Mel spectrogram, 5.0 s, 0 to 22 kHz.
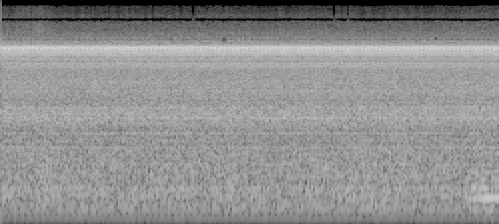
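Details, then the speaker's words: Land Rover LT230 transfer case reported noisy, run on a test rig for about an hour to warm up: steady, even whirr with no knocking, grinding or whine; turns smoothly and sounds healthy. "well I've had this box running for about an hour and there's"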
